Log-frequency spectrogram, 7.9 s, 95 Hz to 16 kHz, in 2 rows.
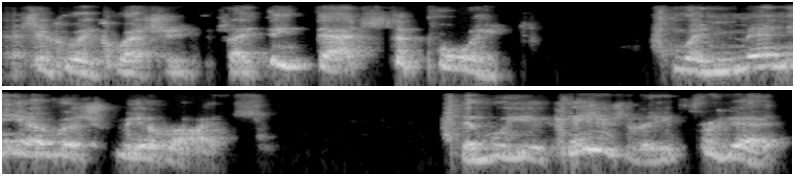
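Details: Real adult man, a head and neck cancer survivor, 25 years after a total laryngectomy in 1996 at age 41, with a primary tracheoesophageal puncture and secondary prosthesis placement; tracheoesophageal speech.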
